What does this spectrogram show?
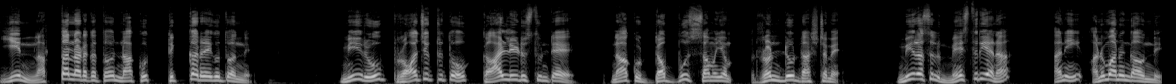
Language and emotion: Telugu, angry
